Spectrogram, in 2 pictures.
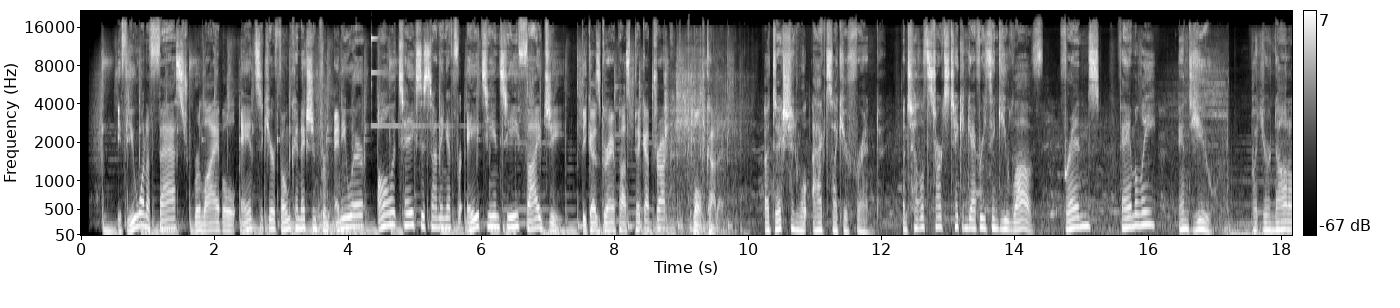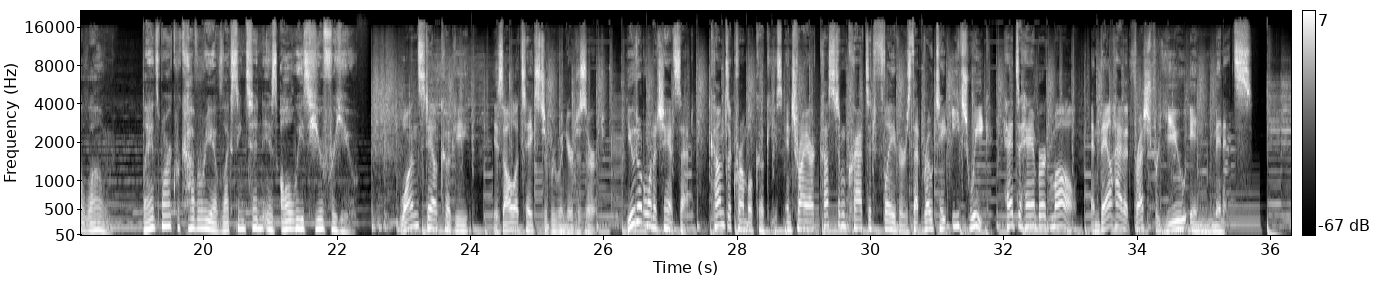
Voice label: Commercial

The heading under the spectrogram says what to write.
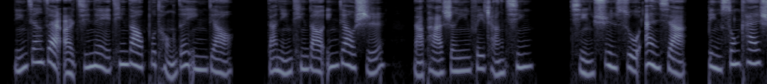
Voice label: Mandarin

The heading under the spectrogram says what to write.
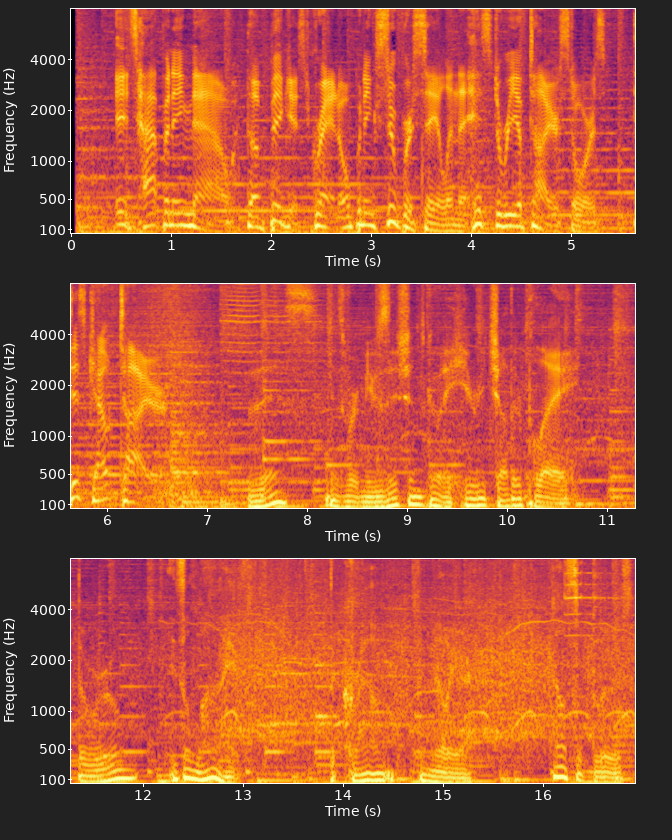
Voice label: Commercial

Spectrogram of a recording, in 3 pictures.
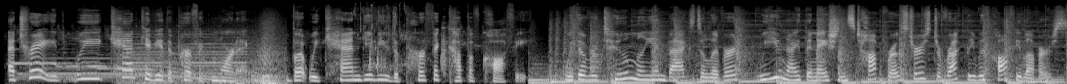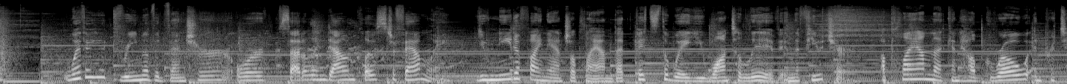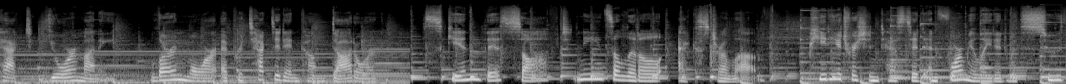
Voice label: Commercial

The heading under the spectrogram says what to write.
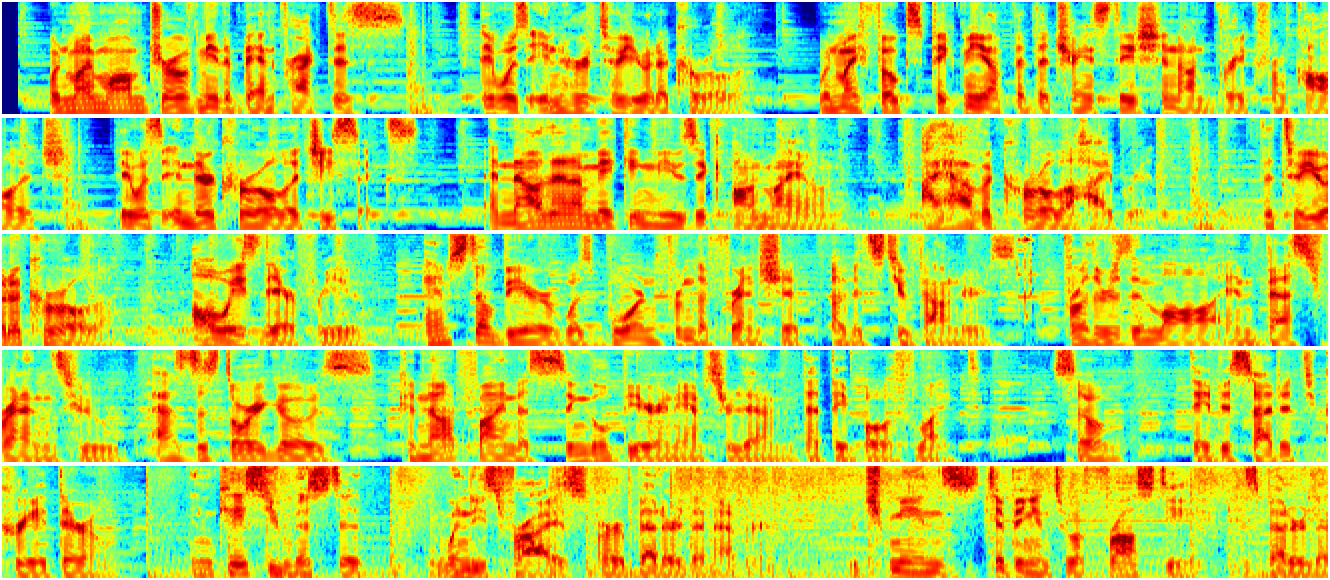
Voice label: Commercial VO

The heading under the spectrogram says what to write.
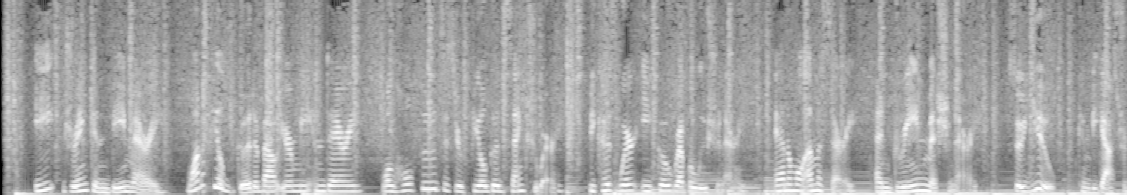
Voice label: Commercial

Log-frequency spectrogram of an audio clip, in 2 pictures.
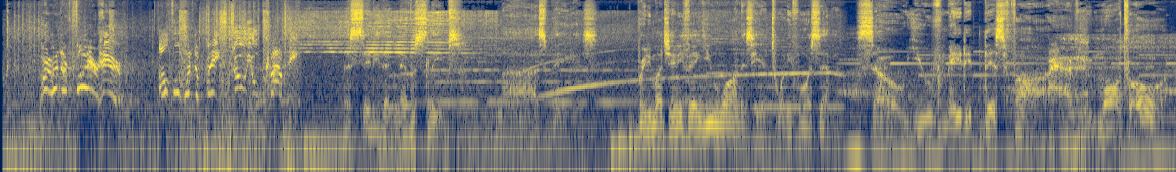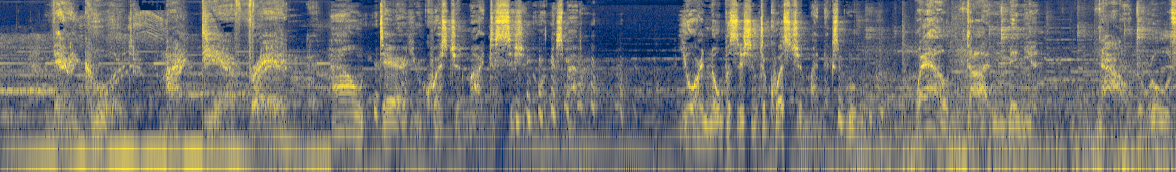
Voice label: character

